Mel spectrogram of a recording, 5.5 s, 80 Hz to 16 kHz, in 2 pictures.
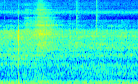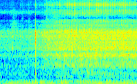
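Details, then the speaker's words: Porsche 986 Boxster flat-six, recorded before engine removal for IMS bearing replacement: uneven idle with an irregular low-pitched stumble in the exhaust beat; misfire, owner suggests fuel starvation or excess fuel, cause unconfirmed. "I'm gonna play the video of the engine car running with the engine misfiring before we took the engine out so I can show you the difference"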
